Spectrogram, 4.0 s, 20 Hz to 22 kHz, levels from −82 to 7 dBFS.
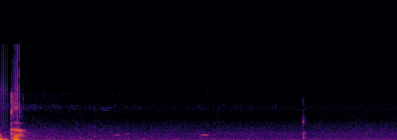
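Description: The resampler restarts on every block: each 20 ms chunk, in what points to a 16 kHz to 48 kHz conversion, is converted in isolation, leaving a small error at every edge. Throughout the speech this adds a 50 Hz buzz, present only with signal.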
